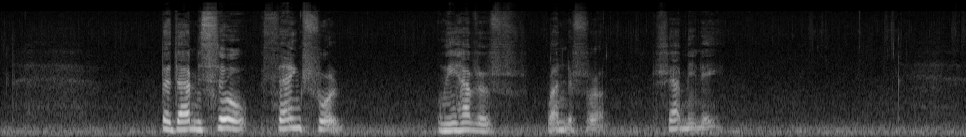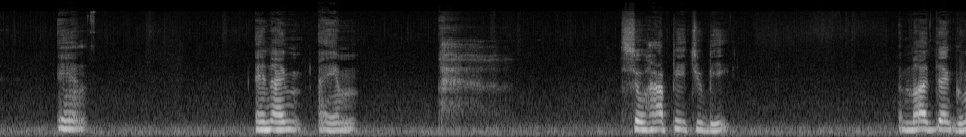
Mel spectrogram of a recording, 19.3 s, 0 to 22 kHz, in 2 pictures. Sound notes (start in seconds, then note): 10.7 sighing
